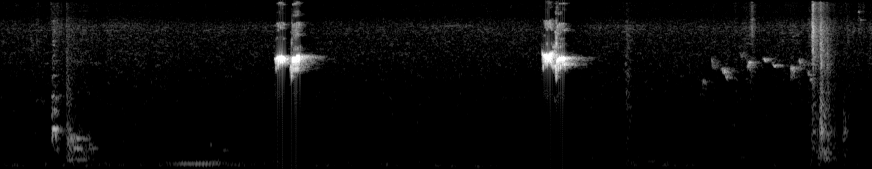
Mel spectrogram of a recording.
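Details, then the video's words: Sooty-headed bulbul on Mount Slamet singing lively: two short, bright whistled phrases about three seconds apart, with a low rumble, a soft thump and faint chatter between them. "suara burung kutilang gacor gunung slamet"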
